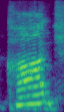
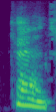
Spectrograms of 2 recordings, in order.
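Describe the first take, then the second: First: CAN'T with a long back "ah"; British pronunciation. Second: CAN'T with a front "a" as in cat; American pronunciation. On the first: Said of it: "The British people". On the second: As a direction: say "can't" as American "kant", drawn out. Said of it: "The American people, they use". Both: Shown as a demonstration.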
